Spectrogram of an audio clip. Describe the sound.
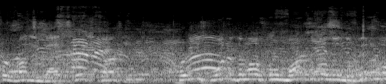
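Stadium crowd noise at a Gophers football game against Nebraska, with about 30% Nebraska fans: a dense, steady wash of many overlapping voices chattering and murmuring at a constant, fairly loud level, with a few individual voices rising briefly above the din.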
